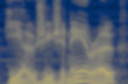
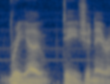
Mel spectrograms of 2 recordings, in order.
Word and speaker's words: Rio de Janeiro: Just before we properly begin, I will be pronouncing Rio de Janeiro in a multitude of different ways, depending on how pretentious I'm feeling. From Hio de Janeiro to Hio de Janeiro to Rio de Janeiro.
